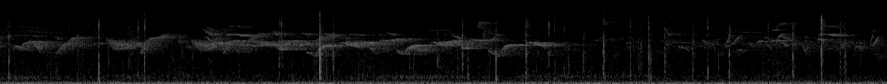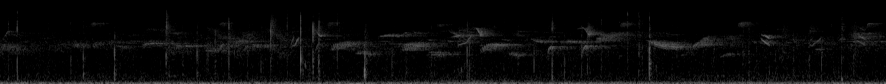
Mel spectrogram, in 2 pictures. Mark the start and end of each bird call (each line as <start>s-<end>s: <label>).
0.0s-0.5s: Hawaii Amakihi (Chlorodrepanis virens)
0.1s-5.9s: Chinese Hwamei (Garrulax canorus)
2.2s-2.6s: Hawaii Amakihi (Chlorodrepanis virens)
7.7s-8.6s: Hawaii Amakihi (Chlorodrepanis virens)
9.5s-11.7s: Chinese Hwamei (Garrulax canorus)
12.2s-16.1s: Chinese Hwamei (Garrulax canorus)
16.5s-16.6s: Hawaii Amakihi (Chlorodrepanis virens)
17.4s-17.5s: Hawaii Amakihi (Chlorodrepanis virens)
